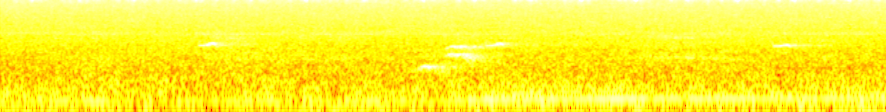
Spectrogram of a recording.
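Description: Eurasian scops owl giving soft, single whistled notes about every three seconds, faint over a steady low rumble and background hiss.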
